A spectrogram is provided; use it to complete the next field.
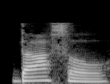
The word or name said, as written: dossil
